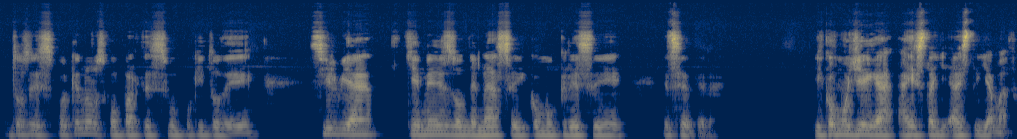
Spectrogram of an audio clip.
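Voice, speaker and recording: A man's voice: mid-range voice, unhurried, darkish tone. A man with a Mexican accent hosting a casual religious interview over a video call. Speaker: host.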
